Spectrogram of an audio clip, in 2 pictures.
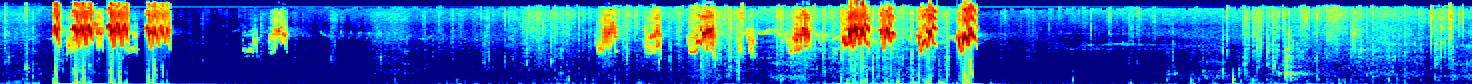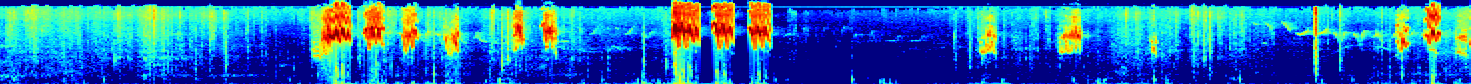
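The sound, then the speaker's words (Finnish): A common blackbird, recorded up close by its nest built on a board on a platform against a storehouse wall, sings in separate bursts of bright, warbling phrases broken by short pauses, with higher twittering notes mixed in. No one speaks and the background stays quiet. “Eli, eli on laitettu lauta vaan tueksi ja mustarastas on rakentanut sen laudan päälle pesen, eli tämä on tavallaan NS-pönttöpesintä mutta ääni on aika mielenkiintoinen.”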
